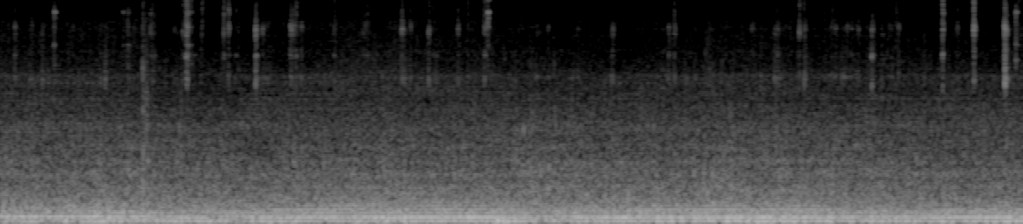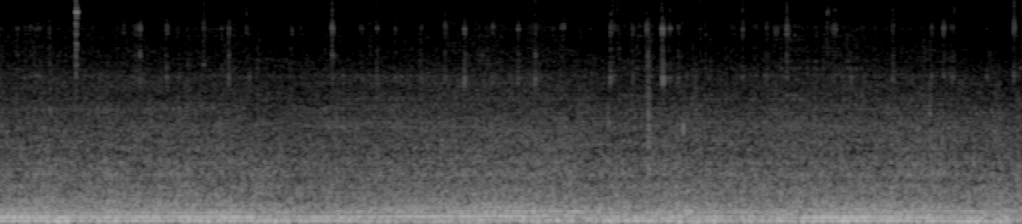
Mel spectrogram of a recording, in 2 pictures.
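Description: Engine and road noise inside a moving Ford's cabin: a steady low drone with road rumble, and small light clicks and rattles scattered throughout.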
